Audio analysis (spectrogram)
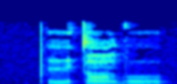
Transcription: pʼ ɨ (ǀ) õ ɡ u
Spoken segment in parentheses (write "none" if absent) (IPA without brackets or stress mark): t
